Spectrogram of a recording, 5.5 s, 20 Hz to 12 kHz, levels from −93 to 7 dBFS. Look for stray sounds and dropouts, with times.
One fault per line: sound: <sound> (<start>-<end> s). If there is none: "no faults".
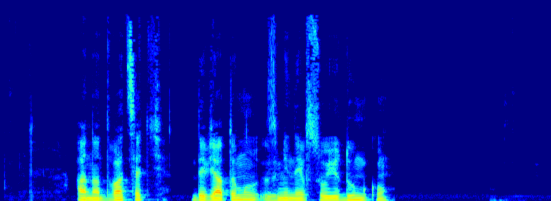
no faults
